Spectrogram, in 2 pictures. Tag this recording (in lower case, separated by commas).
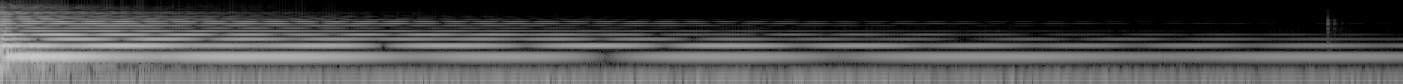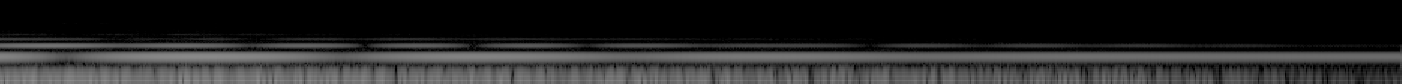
piano, keyboard (musical), musical instrument, music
